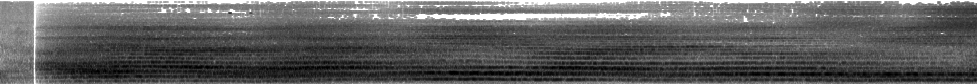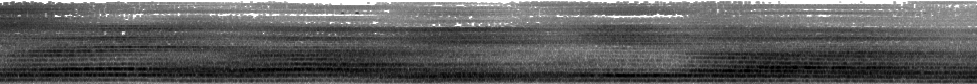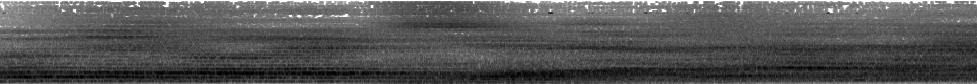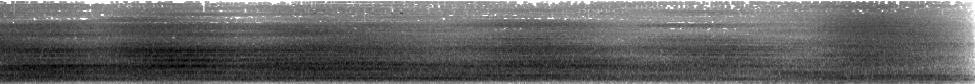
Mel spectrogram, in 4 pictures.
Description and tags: Original audio was recorded by Sony IC recorder and Paulstretch was added in Audacity.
